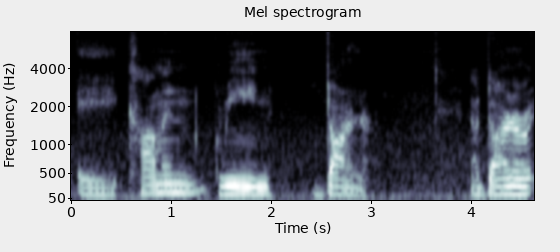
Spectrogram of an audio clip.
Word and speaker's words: darner: Now, darner is spelled Darner, kind of like you would darn socks.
